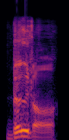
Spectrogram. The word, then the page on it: boodle: British English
